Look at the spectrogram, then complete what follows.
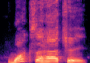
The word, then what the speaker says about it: Waxahachie: say the name of your town in Texas Waxahachie but it's temporary I actually loved Provincetown and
